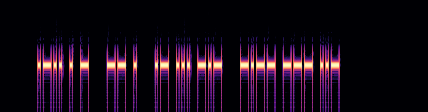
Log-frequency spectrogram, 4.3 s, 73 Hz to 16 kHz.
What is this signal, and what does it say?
Morse code, heard as a keyed tone, about 44 wpm, 700 Hz. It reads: LET ME ASK YOU
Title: Sets of 4 Words 45wpm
